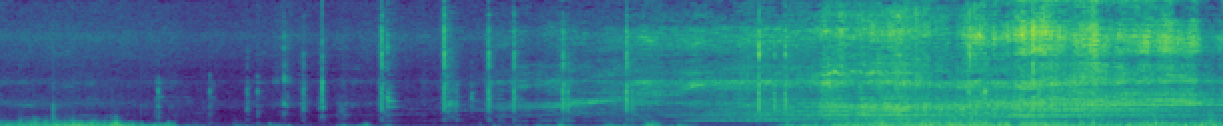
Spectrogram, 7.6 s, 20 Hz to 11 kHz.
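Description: A Team Corally Python RC buggy running on a 4S battery clicks and stutters in short bursts, then its motor rises into a loud, sustained whirring whine.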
